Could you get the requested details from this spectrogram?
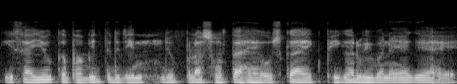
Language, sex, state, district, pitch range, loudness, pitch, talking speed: Hindi, male, Bihar, Patna, 100-110 Hz, -16 LUFS, 105 Hz, 195 wpm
